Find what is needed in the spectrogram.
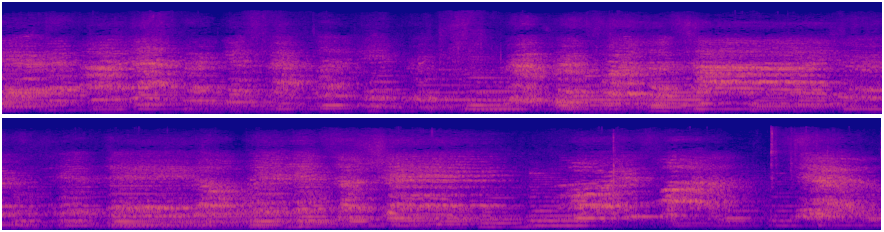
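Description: A large children's choir singing a song in unison.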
